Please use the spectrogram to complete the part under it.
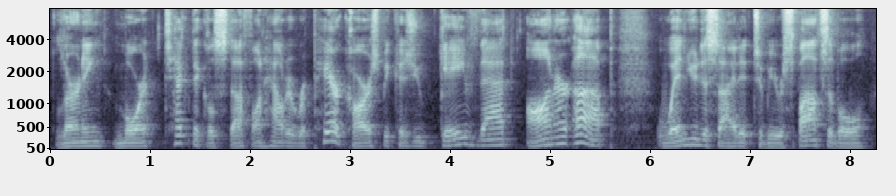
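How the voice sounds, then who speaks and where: A middle-aged man, hoarse and raspy from a weekend of speaking, talking straight to camera as a business coach with emphatic, filler-heavy delivery. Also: deep voice, lively intonation, unhurried, fairly bright tone. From Ohio, USA. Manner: emphatic, repeats points, many fillers. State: hoarse after long speaking. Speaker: auto repair shop business coach. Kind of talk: direct-to-camera talk.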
